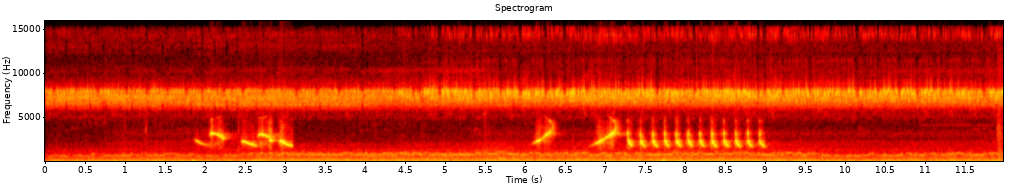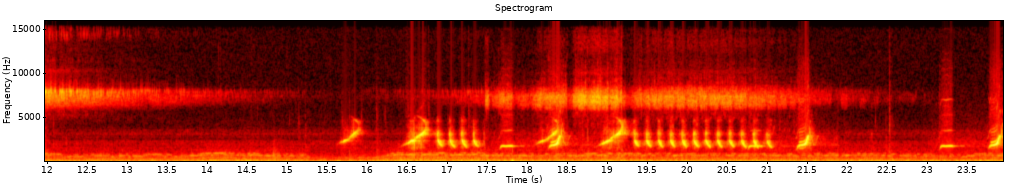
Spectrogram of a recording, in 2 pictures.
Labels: What animal is making noise?
bird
